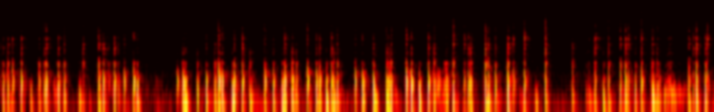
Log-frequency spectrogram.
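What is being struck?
Eyeglass case.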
